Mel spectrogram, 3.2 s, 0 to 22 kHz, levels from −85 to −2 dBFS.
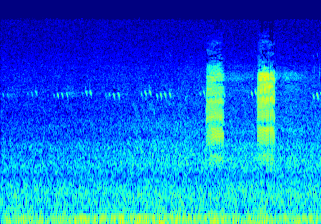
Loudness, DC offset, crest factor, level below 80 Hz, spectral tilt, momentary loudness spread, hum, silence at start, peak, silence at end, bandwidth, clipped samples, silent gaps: -29 LUFS; under 0.1%; 26 dB; -44 dBFS; -1 dB/octave; 19 LU; none; 0 s; -6 dBFS; 0 s; 16.5 kHz; under 0.1%; none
